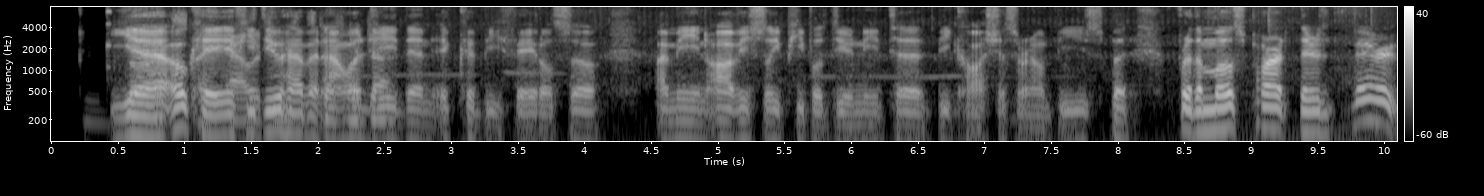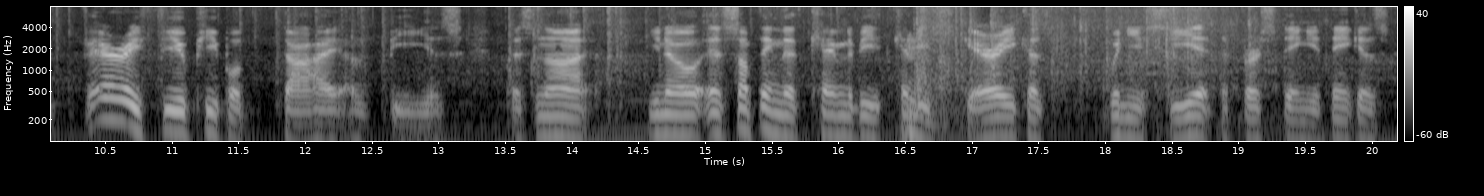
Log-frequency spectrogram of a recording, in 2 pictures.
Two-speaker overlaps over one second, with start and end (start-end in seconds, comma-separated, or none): 0.6-2.6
